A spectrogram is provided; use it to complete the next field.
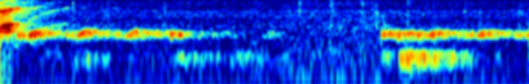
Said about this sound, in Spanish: Ok, pero sigue habiendo humo porque sigue sonando la sirena, ¿verdad? Sí, es que hay humo. Está literalmente toda la tienda repleta de humo.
